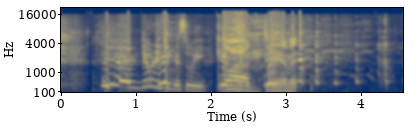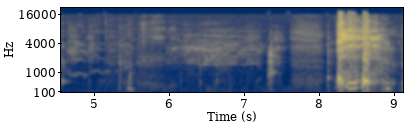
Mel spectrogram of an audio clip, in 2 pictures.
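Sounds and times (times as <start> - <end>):
laughter: 0.6 - 7.6
speech: 0.8 - 3.4
person coughing: 8.2 - 9.1.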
